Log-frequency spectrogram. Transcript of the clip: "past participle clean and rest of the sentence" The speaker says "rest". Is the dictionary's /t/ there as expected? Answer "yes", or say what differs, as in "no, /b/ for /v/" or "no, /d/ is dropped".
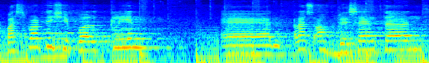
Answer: no, /t/ is dropped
